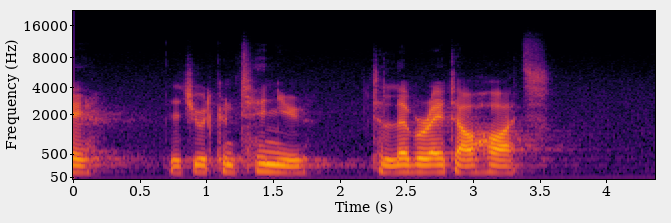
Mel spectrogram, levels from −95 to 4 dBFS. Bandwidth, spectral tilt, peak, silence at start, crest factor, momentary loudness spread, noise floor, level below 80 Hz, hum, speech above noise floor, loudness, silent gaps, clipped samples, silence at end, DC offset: 9.4 kHz; -6 dB/octave; -4 dBFS; 0 s; 18 dB; 22 LU; -63 dBFS; -70 dBFS; none; 42 dB; -21 LUFS; none; under 0.1%; 0.8 s; under 0.1%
